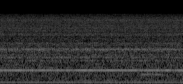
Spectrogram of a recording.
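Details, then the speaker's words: Old desktop PC during Windows 10 install, before BIOS fan adjustment: loud steady high-pitched rushing whine, constant tone; CPU fan overspeeding near 6000 rpm. "you hear that fan it is actually going freakin nuts the fan is running at almost 6000 rpm right now"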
